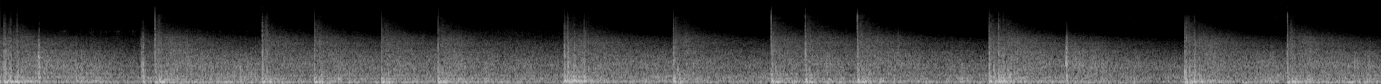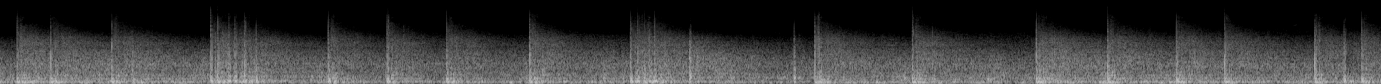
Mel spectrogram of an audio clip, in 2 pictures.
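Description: Firework shells burst overhead in a rapid string of loud, sharp bangs that rumble and echo away.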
